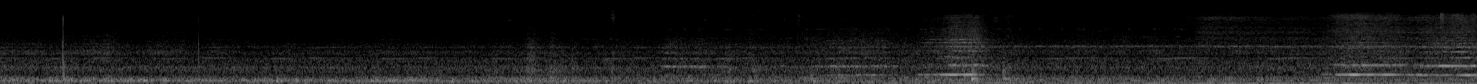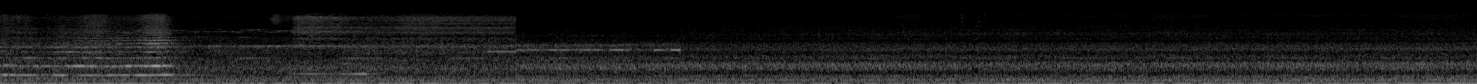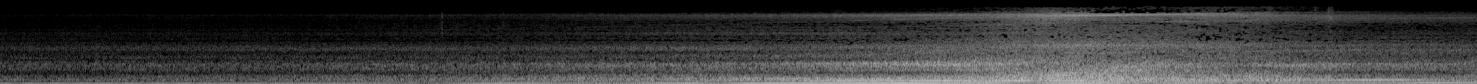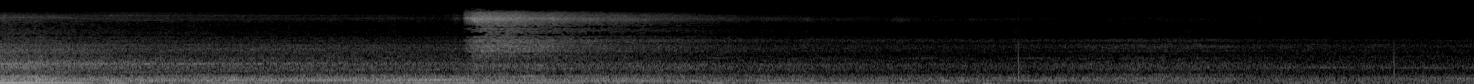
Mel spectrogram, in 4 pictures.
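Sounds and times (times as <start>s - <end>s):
diesel railcar engine: 0.0s - 59.0s
train wheels on rails: 0.3s - 59.0s
sudden hiss: 48.8s - 52.4s.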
